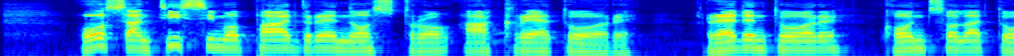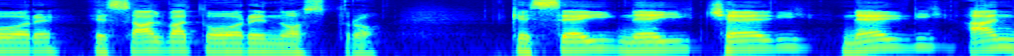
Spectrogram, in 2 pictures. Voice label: Italian Diction

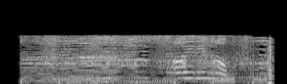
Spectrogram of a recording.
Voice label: reverse; Evidencias cristianas

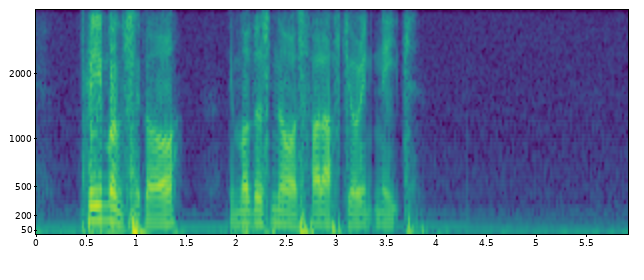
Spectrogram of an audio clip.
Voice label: yorkshire; languages; regional

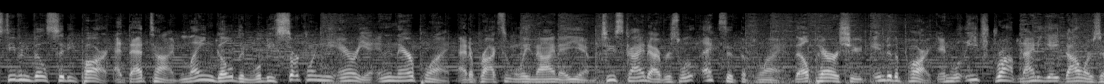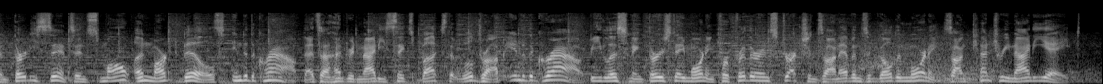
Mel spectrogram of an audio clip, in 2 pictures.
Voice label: Cash Give Away Promo

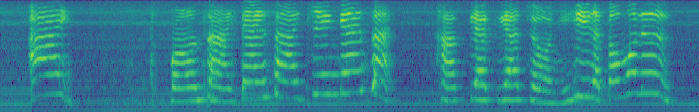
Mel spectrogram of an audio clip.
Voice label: Japanese

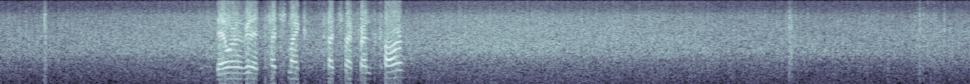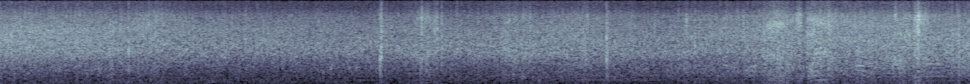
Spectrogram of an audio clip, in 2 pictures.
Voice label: Overpass Voice Full; Sweet Hollow Road

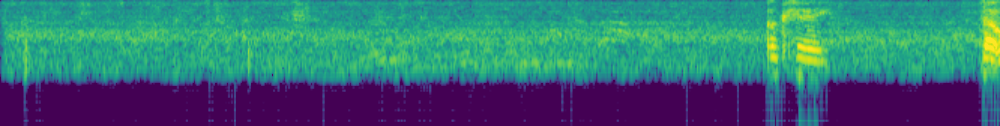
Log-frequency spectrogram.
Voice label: Man yelling

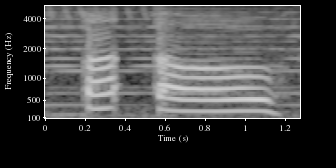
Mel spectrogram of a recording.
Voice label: uh oh

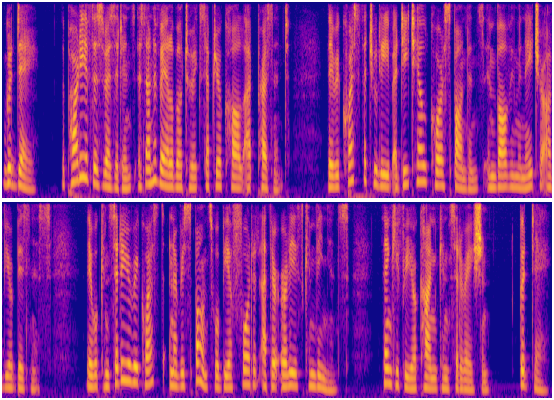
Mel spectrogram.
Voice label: formal, phone messages

